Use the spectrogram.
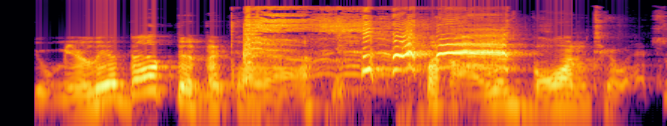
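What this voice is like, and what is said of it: Imitates Bane's muffled villain voice. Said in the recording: “anyone can do a Bane ... it's a Bane ... Except that was still too intelligible ... I got to aspirate into the mic a little bit”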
